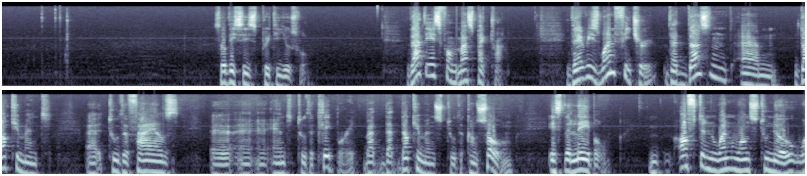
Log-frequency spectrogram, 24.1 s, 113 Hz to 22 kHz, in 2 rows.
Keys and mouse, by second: 0.8 click.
